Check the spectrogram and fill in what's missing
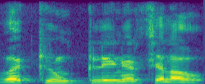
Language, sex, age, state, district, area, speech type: Hindi, male, 30-45, Uttar Pradesh, Jaunpur, rural, read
